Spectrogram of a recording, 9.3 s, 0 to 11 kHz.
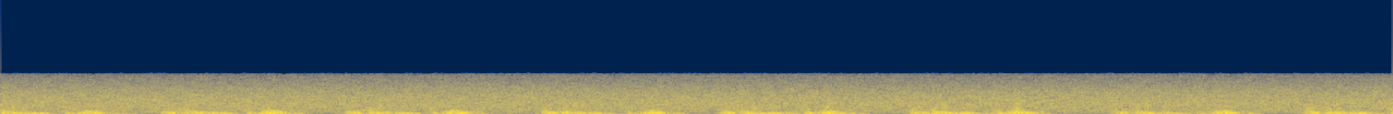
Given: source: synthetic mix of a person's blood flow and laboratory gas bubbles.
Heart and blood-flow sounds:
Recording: Doppler ultrasound of blood flow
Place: precordium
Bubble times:
no bubbles
From the record:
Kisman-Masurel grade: 000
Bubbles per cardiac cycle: 0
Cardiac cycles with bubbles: 0%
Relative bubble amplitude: no bubbles discernible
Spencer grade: 0 (complete lack of bubble signals)

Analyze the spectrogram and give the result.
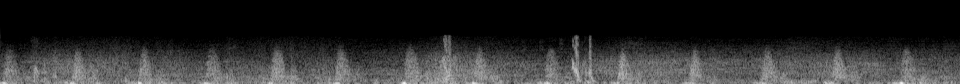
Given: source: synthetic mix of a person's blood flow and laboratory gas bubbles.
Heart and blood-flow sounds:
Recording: Doppler ultrasound of blood flow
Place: subclavian vein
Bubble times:
0.30-0.58 s: bubbles
4.30-4.58 s: bubbles
5.70-5.96 s: bubbles
From the record:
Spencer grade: 2 (many but less than half of the cardiac periods contain bubble signals, singularly or in groups)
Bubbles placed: anywhere in the cardiac cycle

